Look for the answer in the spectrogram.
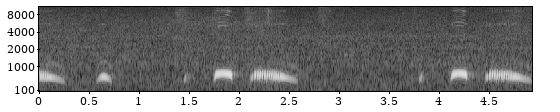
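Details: Spotted dove in Thổ Đồng style calling to prompt other doves; the end of one phrase, then two full sets of a short hoot, a long descending coo and a clipped closing note.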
